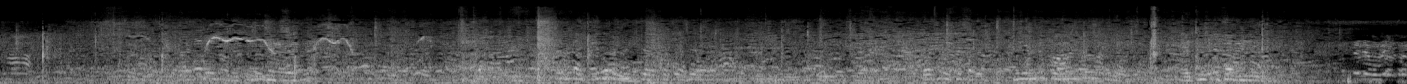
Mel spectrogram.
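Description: A crowd of men and women shout and wail nearby.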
